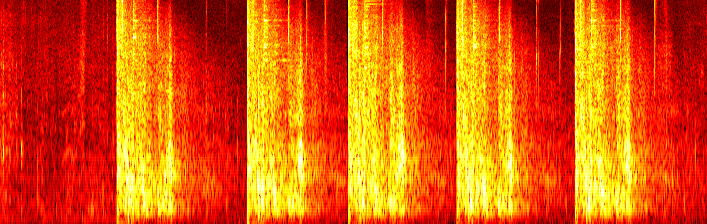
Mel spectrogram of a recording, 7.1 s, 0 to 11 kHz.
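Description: Five loud, close gunshots from a Gen6 Glock 17 pistol, fired at a steady pace about a second apart, each a sharp crack with a short ringing decay and no talking.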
